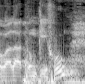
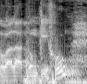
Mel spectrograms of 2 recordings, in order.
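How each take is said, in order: First: The vowel after the t is u. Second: The same.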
